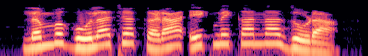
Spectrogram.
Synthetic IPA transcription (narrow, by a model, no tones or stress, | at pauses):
ləmbʱəɡolat͡ɕjakəɽaʔekmekanːad͡zoɽa̰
